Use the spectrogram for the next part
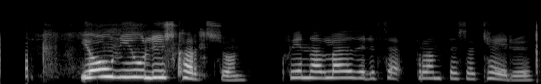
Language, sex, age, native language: Icelandic, male, 11, Icelandic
